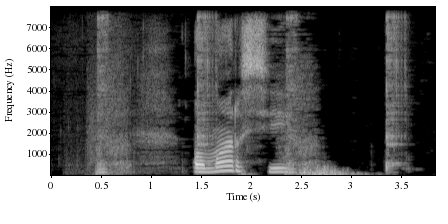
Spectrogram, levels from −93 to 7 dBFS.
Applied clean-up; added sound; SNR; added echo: classical method Wiener filter.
